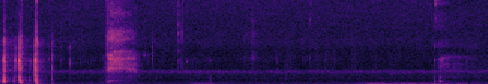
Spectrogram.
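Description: A woman's laugh trailing off in a few short bursts, then a brief breathy hiss and, near the end, a low rumble like handling of the table or microphone, in a quiet small room.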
